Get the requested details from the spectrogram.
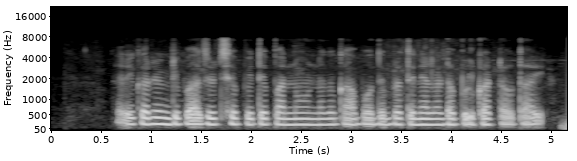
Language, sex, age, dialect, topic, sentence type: Telugu, female, 25-30, Telangana, banking, statement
